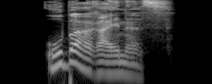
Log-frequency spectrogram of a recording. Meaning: genitive singular of Oberrhein
- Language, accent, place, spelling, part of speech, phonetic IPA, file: German, Germany, Berlin, Oberrheines, noun, [ˈoːbɐˌʁaɪ̯nəs], De-Oberrheines.ogg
